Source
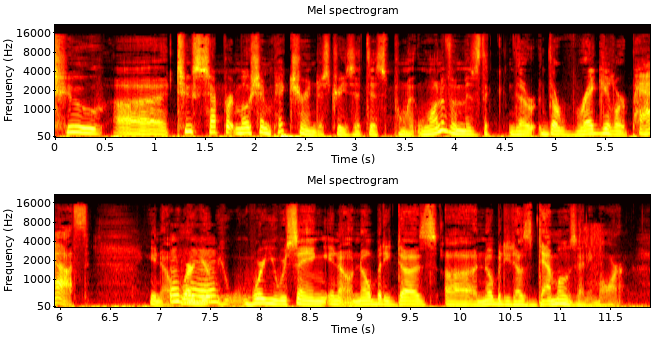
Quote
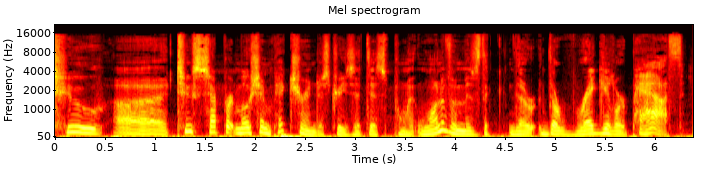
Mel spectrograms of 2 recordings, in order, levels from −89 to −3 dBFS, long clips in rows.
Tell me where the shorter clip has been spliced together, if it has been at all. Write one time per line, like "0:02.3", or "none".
none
